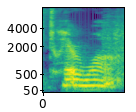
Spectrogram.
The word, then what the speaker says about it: terroir: as you've taught us to taste the wine, and it's terroir.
